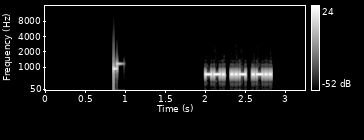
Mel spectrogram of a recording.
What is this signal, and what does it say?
Morse code, heard as a keyed tone, about 46 wpm, 700 Hz. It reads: GUL
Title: USA Call Sign Postfixes - 3 Letters 45wpm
